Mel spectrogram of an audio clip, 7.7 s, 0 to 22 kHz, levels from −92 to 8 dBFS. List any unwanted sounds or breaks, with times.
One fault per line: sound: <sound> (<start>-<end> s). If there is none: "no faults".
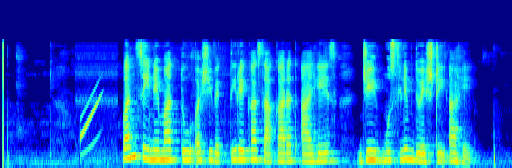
sound: chirp (1.2-1.6 s)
